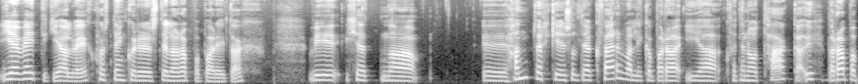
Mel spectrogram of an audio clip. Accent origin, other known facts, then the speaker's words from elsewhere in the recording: Blönduós, Northwestern Region, Iceland; Ég er alin upp á Blönduósi. … og ég er alin upp á Brekkunni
